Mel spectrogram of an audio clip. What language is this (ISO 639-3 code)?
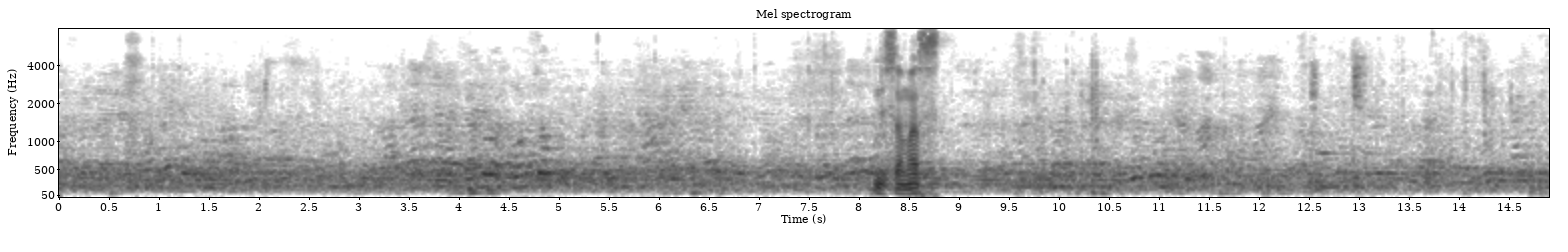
bul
